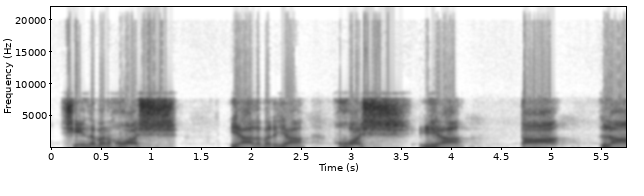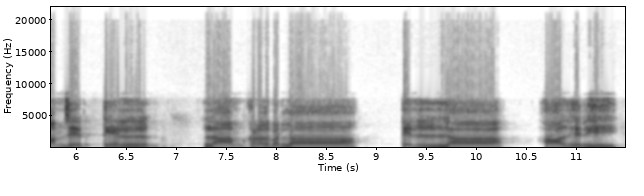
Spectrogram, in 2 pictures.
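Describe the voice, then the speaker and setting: His voice sits high, gravelly and fairly bright as he teaches the Quran word by word in a Pakistani Urdu accent. He spells each letter and vowel mark out slowly, then rattles off explanations of the rules.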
